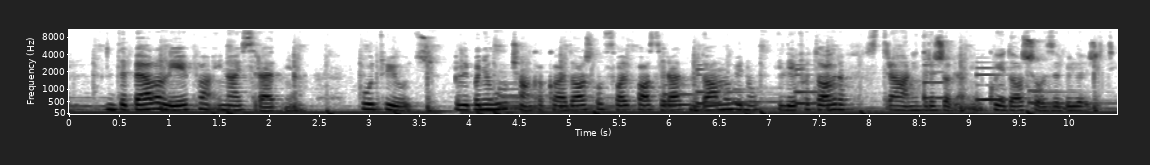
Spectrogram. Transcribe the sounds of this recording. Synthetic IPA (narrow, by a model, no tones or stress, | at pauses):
d̪e̞pelˠaljeːpaʔinaːjsɾet̪nija̰ | put̪ujuːt͡ɕi̥ | ilibaɲalˠuːt͡ʃaŋkako̞jaje̞d̪o̞ʃlˠausʋojupo̞sleɾat̪nud̪o̞moʋinuilije̞fo̞t̪o̞ɡɾafst̪ɾaːnid̪r̩ʒaʋʎʲa̰nḭmkojijed̪o̞ʃaod̪zabiʎeʒit̪i̥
